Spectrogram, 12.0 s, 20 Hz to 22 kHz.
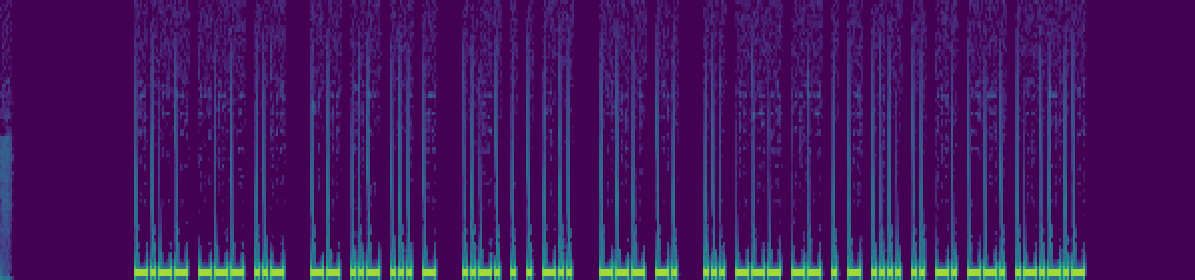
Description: Morse code, heard as a keyed tone, about 31 wpm, 700 Hz. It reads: YOU MUST FEED ON SOMETHING.
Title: Sentences from Top 1600 Words 30wpm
